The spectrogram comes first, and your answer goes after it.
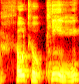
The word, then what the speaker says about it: Photopea: get right to it I'm using photo P because that's how the owner the creator of it pronounces it photo penis at a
